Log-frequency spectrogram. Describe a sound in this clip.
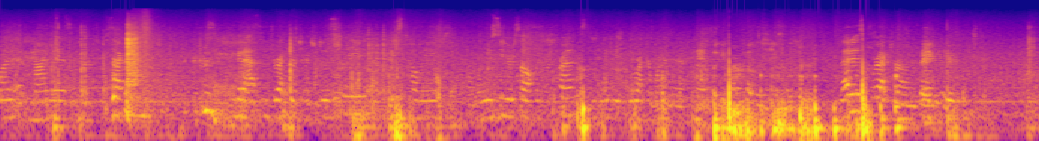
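A young man speaks quietly into a microphone.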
